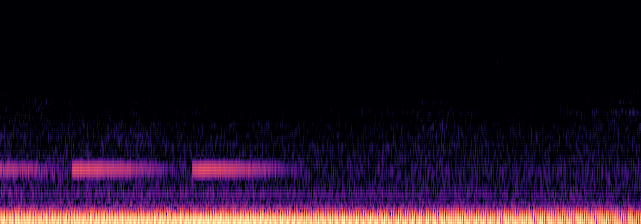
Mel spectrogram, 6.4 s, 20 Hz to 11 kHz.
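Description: A Corvette C6 Z06 with a 427 LS7 V8 and six-speed manual idles after starting, a steady deep low rumble with an even throb, close and unchanging, a faint beeping tone briefly above it.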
